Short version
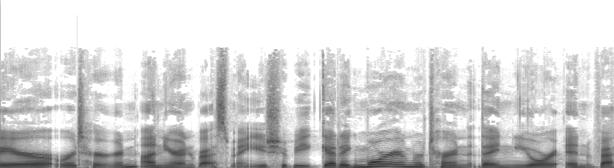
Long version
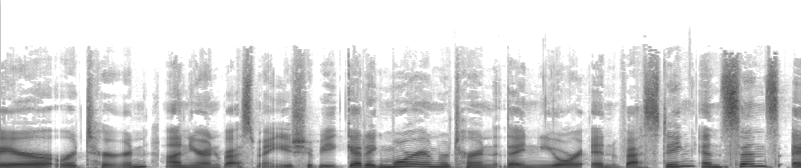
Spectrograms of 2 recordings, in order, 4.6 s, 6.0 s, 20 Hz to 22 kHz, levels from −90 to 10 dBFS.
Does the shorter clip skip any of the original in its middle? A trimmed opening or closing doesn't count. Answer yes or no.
yes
